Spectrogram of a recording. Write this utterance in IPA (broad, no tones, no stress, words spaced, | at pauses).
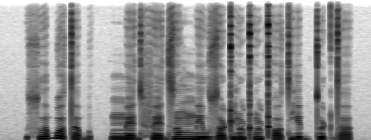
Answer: sʷʌɓɔtʌb | ŋ͡mɛd fɛdzɔ̃ŋ͡mew zɔʈjũʈʰũ ʈʰɔtjeb tʷʌʈdʌ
